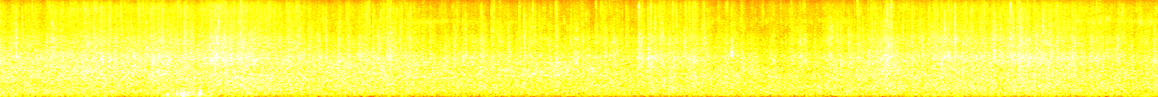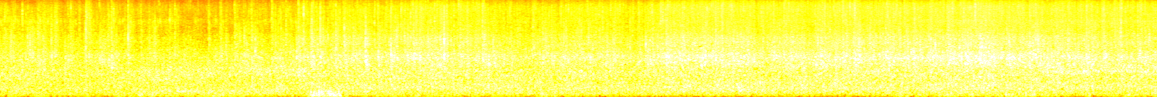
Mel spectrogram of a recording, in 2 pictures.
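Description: Steady rain falling during a spring storm, an even hiss that holds throughout, with two brief low thumps, one about two seconds in and one about eighteen seconds in.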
